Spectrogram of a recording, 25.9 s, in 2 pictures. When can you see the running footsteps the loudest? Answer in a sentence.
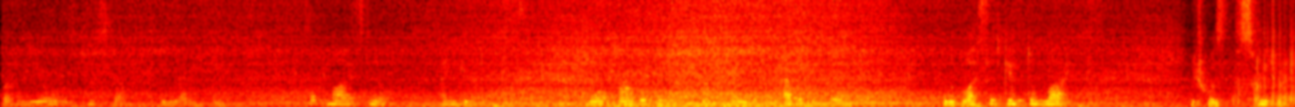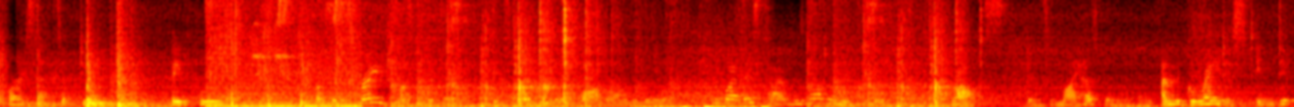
The volume of the running footsteps peaks at 14 seconds.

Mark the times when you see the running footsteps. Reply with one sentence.
You can hear the running footsteps from 12.3 to 22.8 s.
